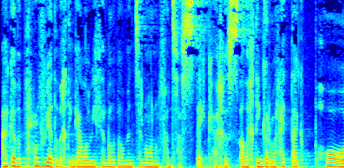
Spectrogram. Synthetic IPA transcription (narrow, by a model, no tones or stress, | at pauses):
aɡɔðəpʰrɔvjadɔðaχd̥iːnɡalˠɔwɪθanvɔlˠvɛlˠmɪntʰərvɔːnɔfantʰastɪkʰa̰χɔsɔ̰ðaχd̥iːnɡərwarhɛdaɡ̥pʰoːb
